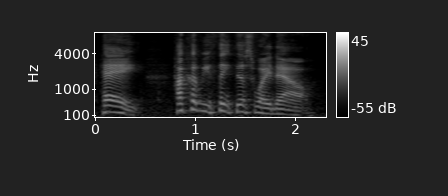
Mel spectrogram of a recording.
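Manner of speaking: ordinary talk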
